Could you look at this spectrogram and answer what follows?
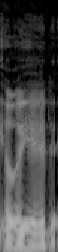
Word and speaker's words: Iliad: That's how you say it, the Iliad.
